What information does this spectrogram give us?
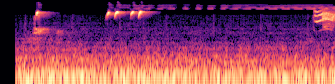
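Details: Hummingbird calling in Indonesia: a few thin, very high, sharp chips, one near the start and a quick run of three or four about a second later, then a brief high buzzy note at the end, over a low steady rumble.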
